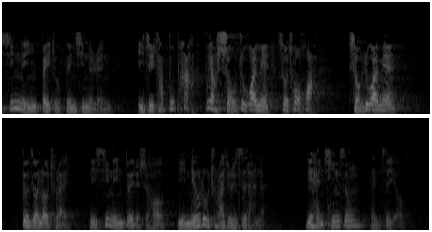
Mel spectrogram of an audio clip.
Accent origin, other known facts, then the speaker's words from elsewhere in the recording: Fuzhou, Fujian, China; accent: Fujian Mandarin; first language Fuzhounese; Chinese is a second language; 那就是我们福州人讲的普通话，我们的语言里面福州话没有佛这个音，所以我们只有挥来挥去，是飞来飞去的。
